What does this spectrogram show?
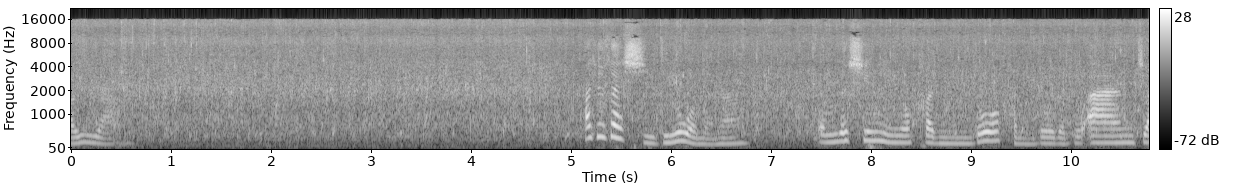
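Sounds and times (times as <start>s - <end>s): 
speech: 0.0s - 0.6s, 5.2s - 10.7s
flowing water: 0.0s - 10.7s.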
